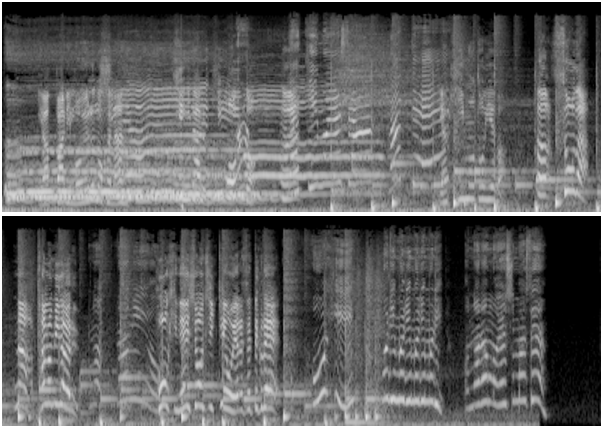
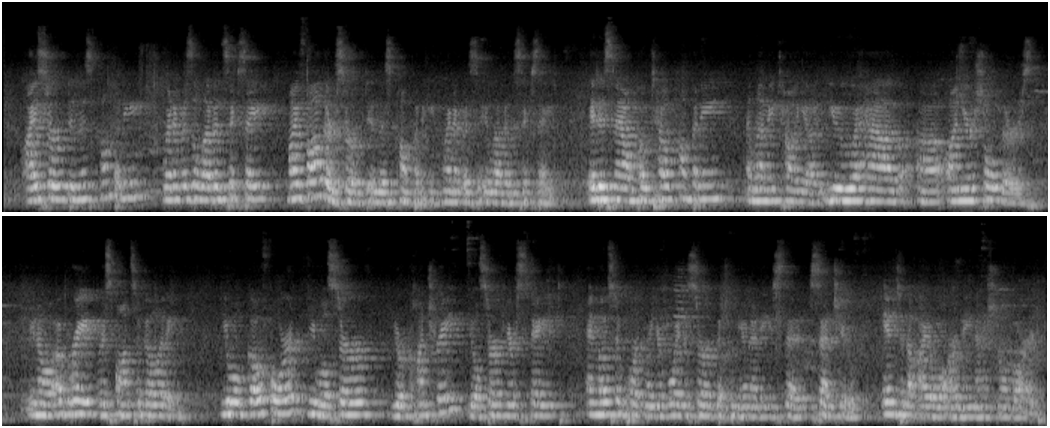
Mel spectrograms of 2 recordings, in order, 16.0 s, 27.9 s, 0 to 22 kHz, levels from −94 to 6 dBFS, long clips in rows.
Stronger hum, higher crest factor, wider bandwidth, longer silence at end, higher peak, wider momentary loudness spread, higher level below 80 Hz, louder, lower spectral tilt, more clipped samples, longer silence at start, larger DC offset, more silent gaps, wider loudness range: neither; second, 16 dB vs 22 dB; first, 17.5 kHz vs 10.5 kHz; first, 0.75 s vs 0 s; about the same, 0 dBFS vs -2 dBFS; about the same, 12 LU vs 11 LU; first, -28 dBFS vs -74 dBFS; first, -15 LUFS vs -24 LUFS; second, -4.5 dB/octave vs -7.5 dB/octave; neither; about the same, 0 s vs 0.05 s; neither; neither; about the same, 7 LU vs 5 LU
